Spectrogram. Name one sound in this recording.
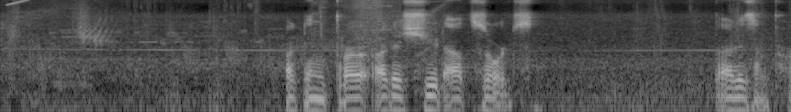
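Electric energy crackles and whooshes.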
